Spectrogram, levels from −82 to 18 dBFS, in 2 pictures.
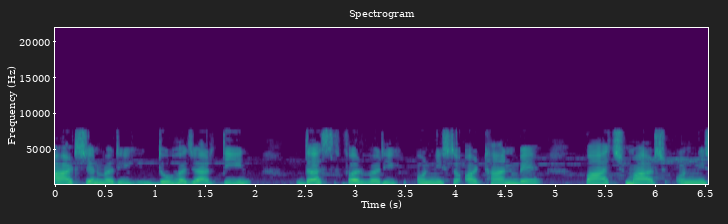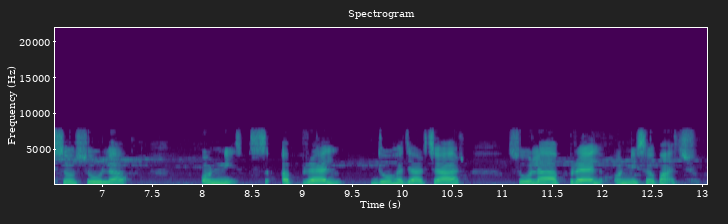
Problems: none marked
